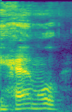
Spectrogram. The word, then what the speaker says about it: Hahnel: Okay, Hahnel, rhymes with Hahnel.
